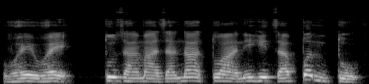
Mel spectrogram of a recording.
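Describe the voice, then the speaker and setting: A man's voice: fairly high pitch, fairly even intonation, slow, warm tone. Firm, ringing middle-aged village headman, a man doing the part, speech.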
